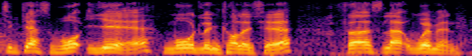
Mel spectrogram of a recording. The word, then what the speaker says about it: Magdalen: It's spelt very odd. It's spelt as if you'd pronounce it Magdalene, as in Mary of Magdalene. But it's Thomas Audley, he insisted on the pronunciation Magdalen, and this is because you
